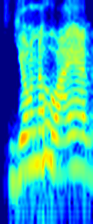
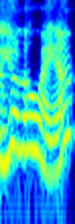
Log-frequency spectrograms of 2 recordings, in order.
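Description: First: The voice sounds arrogant and self-important. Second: The voice sounds surprised and friendly. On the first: The speaker is showing off that he is famous. "he didn't say it like" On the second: The speaker is honestly surprised at not being recognized. "He said it like a genuine"

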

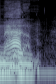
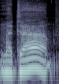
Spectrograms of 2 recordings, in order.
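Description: First: It is said with an American accent. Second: It is said with a French accent. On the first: "us basic Americans would say madam" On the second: "sounds so much better"

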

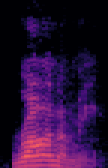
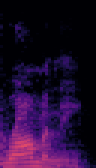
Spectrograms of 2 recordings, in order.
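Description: First: The syllable is said with a clear 'ron' sound. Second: The syllable is said with an 'm'-like 'rom' sound. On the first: The speaker calls it right. "It's Ron" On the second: The speaker calls it wrong. "Not Romany"

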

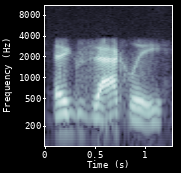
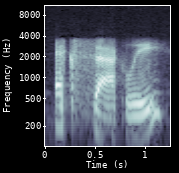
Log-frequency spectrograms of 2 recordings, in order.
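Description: First: The first syllable sounds like eggs. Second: The first syllable sounds like ecks. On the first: The speaker calls it right. "which is eggs, E-G-G-S. So you say exactly" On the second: The speaker calls it wrong. "You don't say exactly"

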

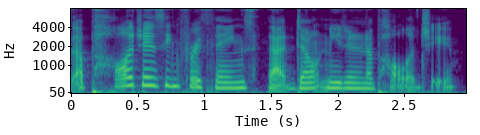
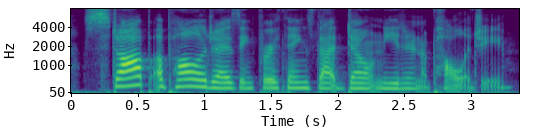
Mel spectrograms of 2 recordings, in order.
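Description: First: It is said at normal volume. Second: It is said louder than before.

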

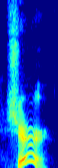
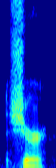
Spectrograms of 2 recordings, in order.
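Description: First: It sounds willing and glad. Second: It sounds reluctant and grudging.

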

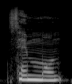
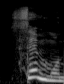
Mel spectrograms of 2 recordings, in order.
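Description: First: It has the standard Tokyo pitch accent. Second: It has the Yamaguchi dialect pitch accent. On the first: "標準語だと専門" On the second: "私たちは専門って言うよ"

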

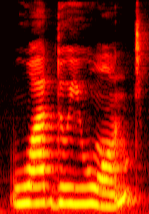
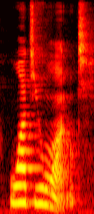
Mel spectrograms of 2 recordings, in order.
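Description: First: Each word is said carefully and separately. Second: The words blend together quickly.

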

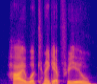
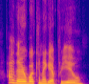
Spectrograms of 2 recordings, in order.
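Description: First: It is said in a plain, everyday voice. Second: It is said in a put-on, overly friendly voice. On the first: "So this is my regular voice" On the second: "And this is my customer service voice"

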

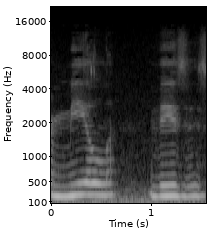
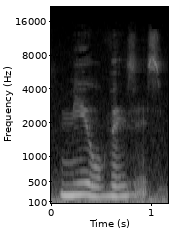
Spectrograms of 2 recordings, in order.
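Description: First: The L in mil is clearly pronounced. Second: The L in mil almost disappears. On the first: The speaker calls it wrong. "you don't hear mil vezes" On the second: The speaker calls it right. "it's mil vezes"

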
